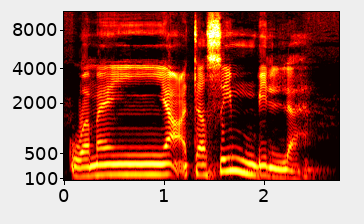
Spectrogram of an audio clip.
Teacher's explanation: dia izharkan mim dan dia tidak memanjangkan gunnah, dia ikhfakan gunnah tu, dia tidak memanjangkan gunnah.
